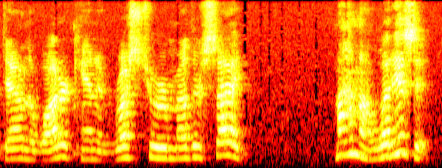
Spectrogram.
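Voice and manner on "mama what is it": worried question. A narrator's reading. Worried daughter asks mother.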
